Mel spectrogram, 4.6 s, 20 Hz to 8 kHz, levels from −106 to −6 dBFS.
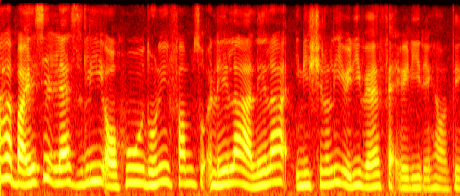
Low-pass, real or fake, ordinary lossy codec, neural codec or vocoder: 7.2 kHz; real; none; none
